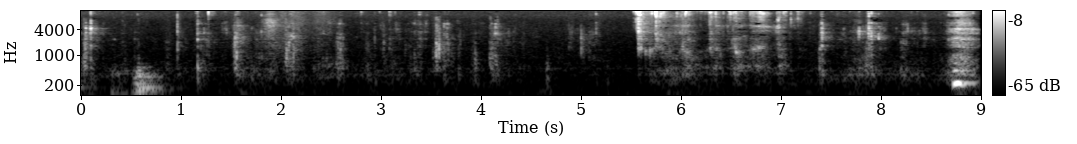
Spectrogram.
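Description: Close-up chewing of grilled meat: wet mouth clicks and smacks, busier a little past halfway, with a louder, low mouth sound near the end.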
